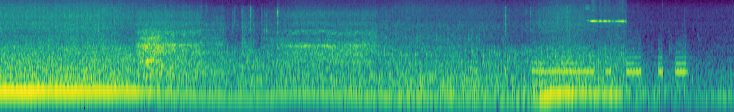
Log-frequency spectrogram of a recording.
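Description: A car engine hums steadily and changes pitch as the car drives.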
